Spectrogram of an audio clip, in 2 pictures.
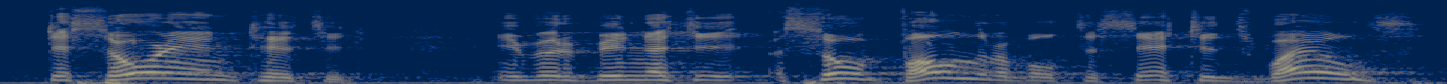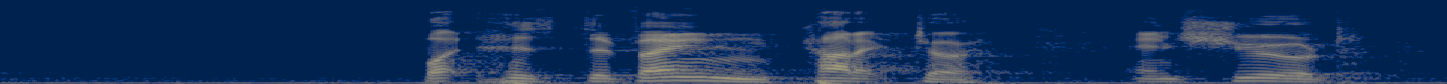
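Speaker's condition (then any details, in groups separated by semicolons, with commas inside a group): Cleft palate and cleft lip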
